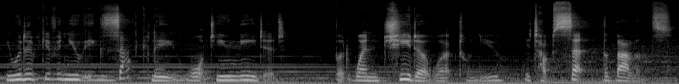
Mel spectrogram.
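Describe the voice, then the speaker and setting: A solemn alien healer in a sci-fi audio drama. She speaks very deliberately and bluntly in a slightly low voice, with music underneath. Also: darkish tone. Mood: grave, blunt. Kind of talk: science fiction audio drama acting.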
